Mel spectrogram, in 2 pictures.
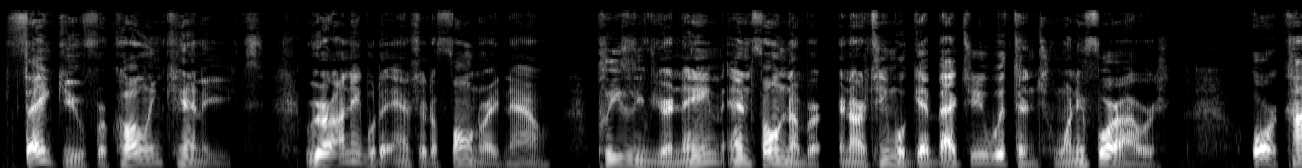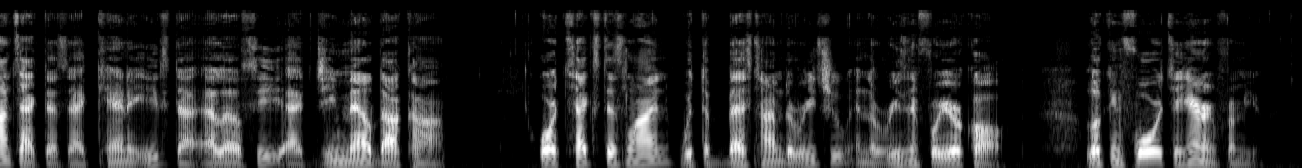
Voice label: Voicemail

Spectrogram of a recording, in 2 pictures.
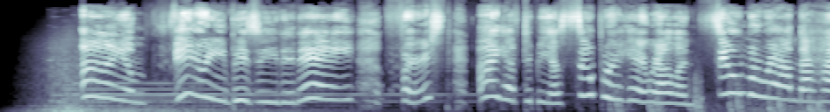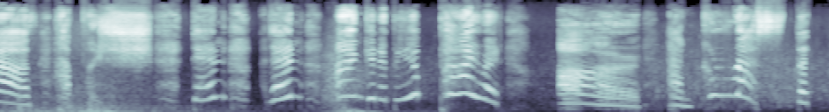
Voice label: Animation Mini

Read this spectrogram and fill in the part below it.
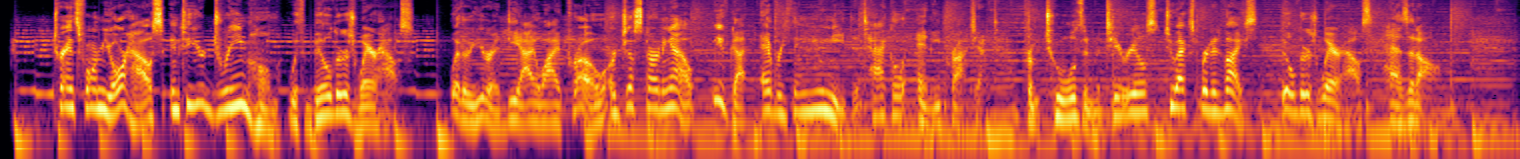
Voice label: Commercial Sample; male voice actor located in central Kentucky; Builders Warehouse

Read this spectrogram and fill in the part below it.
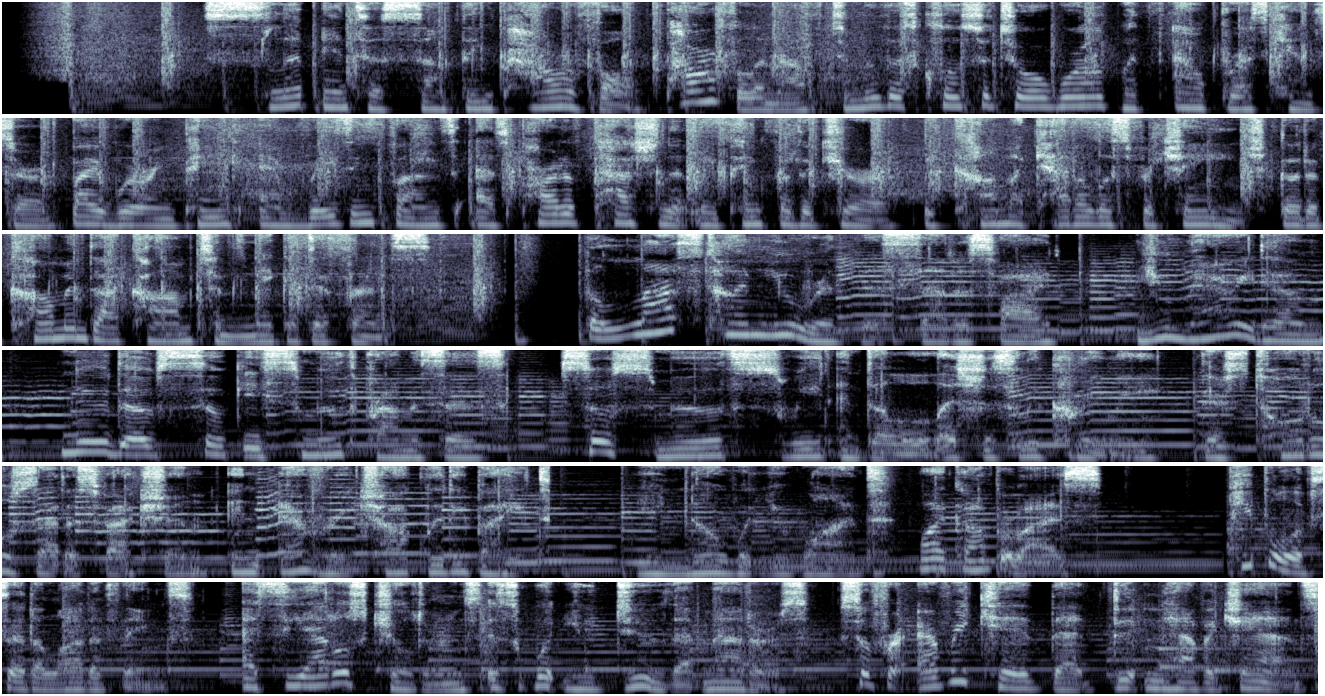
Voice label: Professional Female Voice Over Actor; distinctive low register

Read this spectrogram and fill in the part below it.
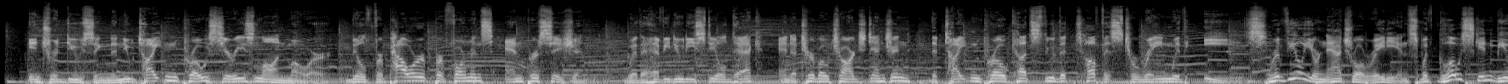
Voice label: Commercial

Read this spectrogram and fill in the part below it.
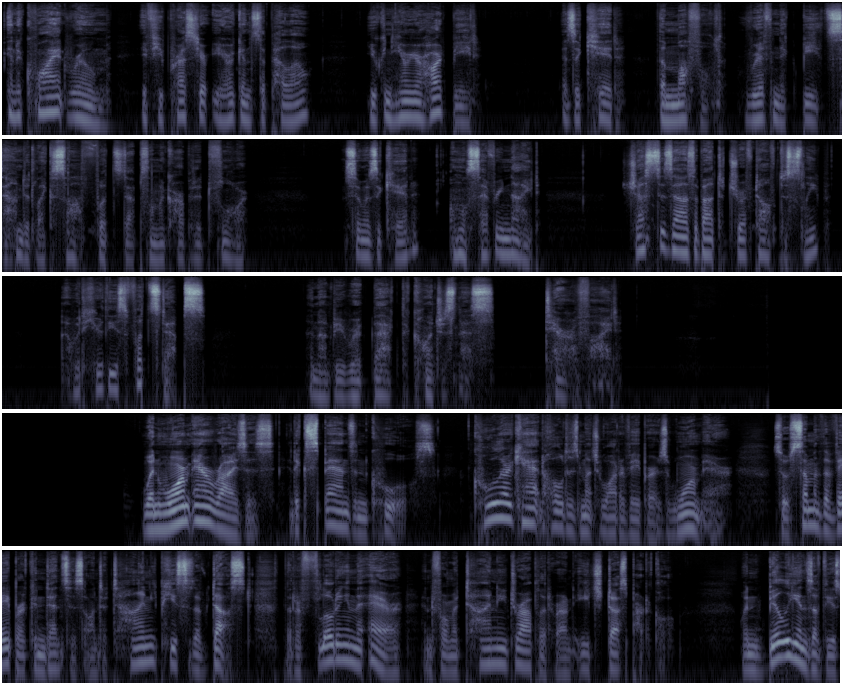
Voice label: Narration

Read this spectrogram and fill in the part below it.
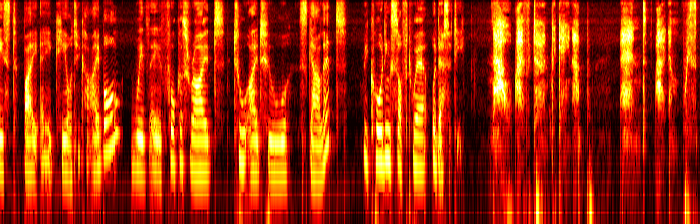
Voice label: Raw Homestudio Sample

